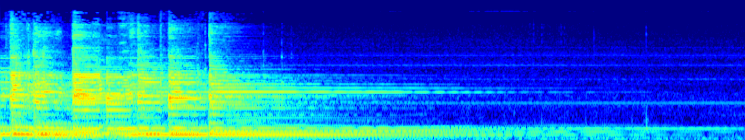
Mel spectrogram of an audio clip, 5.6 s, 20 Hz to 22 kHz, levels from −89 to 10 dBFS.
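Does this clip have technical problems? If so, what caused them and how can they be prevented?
No, no technical problems can be heard here.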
